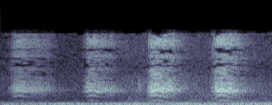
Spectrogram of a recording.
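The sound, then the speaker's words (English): A crow caws four times in a steady rhythm, harsh, each call loud and ragged, with a low hum running underneath. “That's him. It's Canuck the Crow.”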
